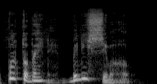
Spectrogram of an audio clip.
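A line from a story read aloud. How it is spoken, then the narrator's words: Bewildered exclamation. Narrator (Italian): esclamò il segretario con aria sconcertata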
